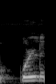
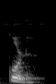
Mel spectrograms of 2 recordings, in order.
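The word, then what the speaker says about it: could: अब देखो इसको कुल्ड नहीं पढ़ेंगे हम। क्या? कुल्ड नहीं पढ़ेंगे। ठीक है गाइस? इसको क्या पढ़ेंगे? कुड। कुड मीन्स क्या होता है? सकना। देखो यहां पर भी एल कैसा हो रहा है?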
